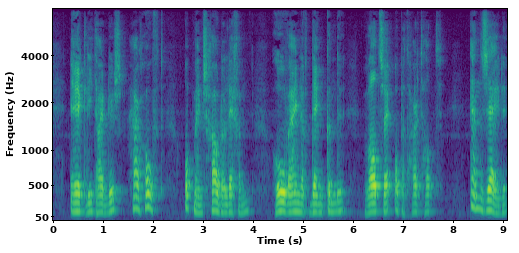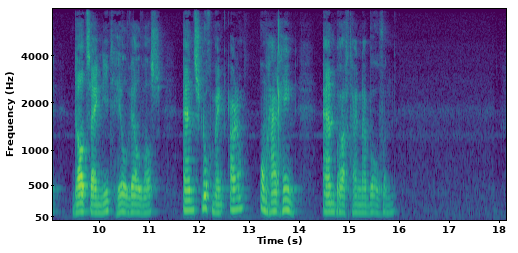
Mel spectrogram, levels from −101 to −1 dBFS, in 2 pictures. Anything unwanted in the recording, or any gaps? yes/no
no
